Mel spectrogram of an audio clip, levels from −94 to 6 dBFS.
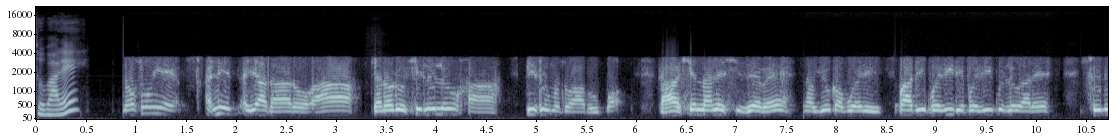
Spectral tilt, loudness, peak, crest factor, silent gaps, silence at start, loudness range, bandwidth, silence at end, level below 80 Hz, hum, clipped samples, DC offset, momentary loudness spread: -7 dB/octave; -21 LUFS; -4 dBFS; 16 dB; none; 0 s; 2 LU; 6 kHz; 0 s; -72 dBFS; none; under 0.1%; under 0.1%; 9 LU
